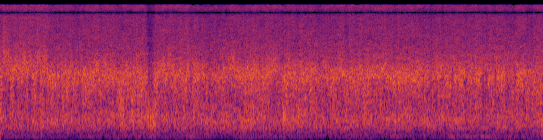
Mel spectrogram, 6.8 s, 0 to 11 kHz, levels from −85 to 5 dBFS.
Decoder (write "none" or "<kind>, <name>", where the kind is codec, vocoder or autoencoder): autoencoder, DAC-VAE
